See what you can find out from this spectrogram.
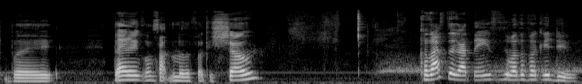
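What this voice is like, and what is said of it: Stuffy, nasal congested voice. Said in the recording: “I sound a little stuffy or nasally, it's because I am”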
